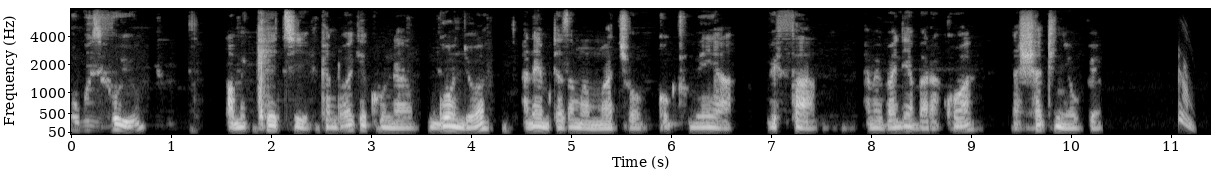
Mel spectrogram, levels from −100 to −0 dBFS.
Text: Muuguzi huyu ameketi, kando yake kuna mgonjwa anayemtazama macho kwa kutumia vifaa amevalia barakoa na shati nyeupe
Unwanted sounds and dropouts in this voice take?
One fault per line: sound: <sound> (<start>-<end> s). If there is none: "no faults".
sound: chirp (11.1-11.3 s)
